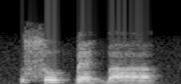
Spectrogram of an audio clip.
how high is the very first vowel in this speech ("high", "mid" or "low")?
mid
